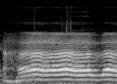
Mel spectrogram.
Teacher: ہا اور دال دونوں کو ایک الف کی مقدار کھینچ کر پڑھیں گے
